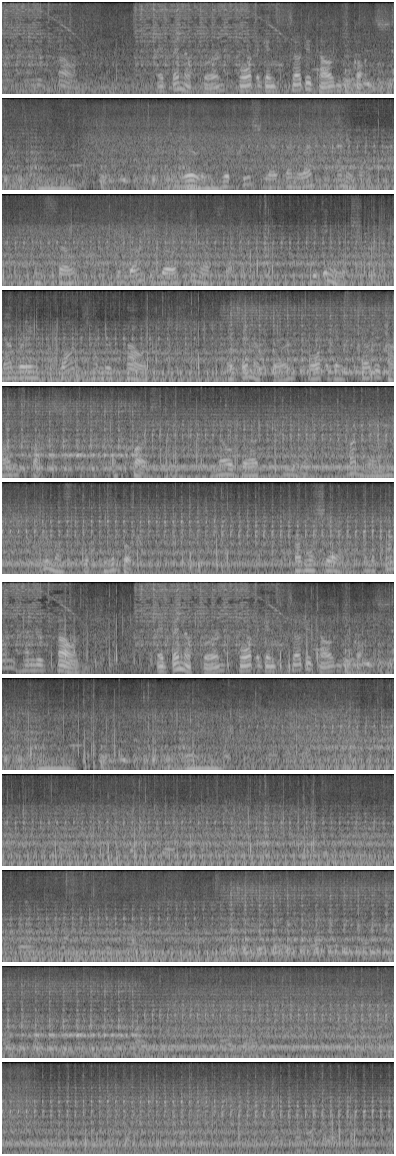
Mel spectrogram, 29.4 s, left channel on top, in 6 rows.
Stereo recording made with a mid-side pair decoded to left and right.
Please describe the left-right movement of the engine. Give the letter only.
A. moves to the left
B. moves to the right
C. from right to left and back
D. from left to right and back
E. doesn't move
E.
